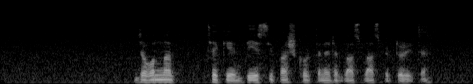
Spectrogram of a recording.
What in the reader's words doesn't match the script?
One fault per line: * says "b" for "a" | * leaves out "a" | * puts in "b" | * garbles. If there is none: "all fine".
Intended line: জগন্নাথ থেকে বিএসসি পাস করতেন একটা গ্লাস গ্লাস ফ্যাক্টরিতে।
all fine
